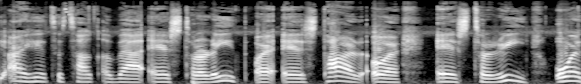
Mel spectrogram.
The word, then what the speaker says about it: Ashtoreth: Okay, so with that being said, a lot of people don't know about Ashtoreth because that's really how you pronounce it. It's pronounced Ashtoreth.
